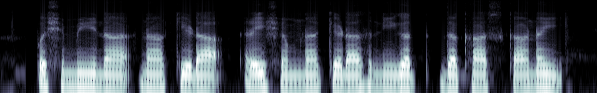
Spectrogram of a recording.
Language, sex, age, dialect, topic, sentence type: Marathi, male, 18-24, Northern Konkan, agriculture, statement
